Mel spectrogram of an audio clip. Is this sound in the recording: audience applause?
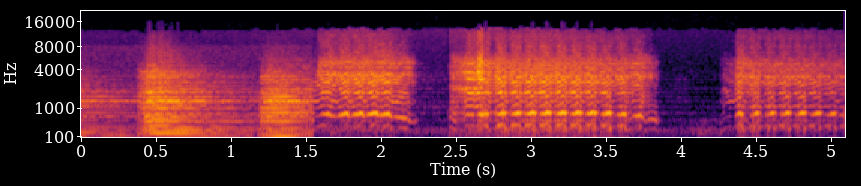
no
